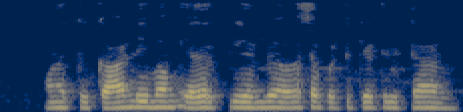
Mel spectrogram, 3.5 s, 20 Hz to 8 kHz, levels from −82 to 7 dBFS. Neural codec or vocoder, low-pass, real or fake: none; 7.2 kHz; real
